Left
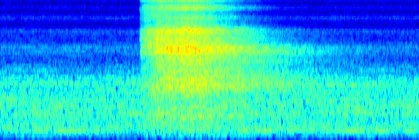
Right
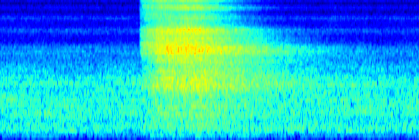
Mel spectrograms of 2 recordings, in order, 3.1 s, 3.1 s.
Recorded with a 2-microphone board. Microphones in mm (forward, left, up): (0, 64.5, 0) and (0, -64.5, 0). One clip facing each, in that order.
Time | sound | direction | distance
1.1 | a hiss | 55° left (ahead or behind) | 0.9 m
